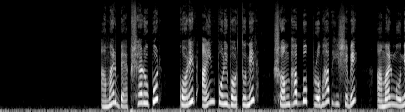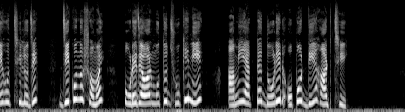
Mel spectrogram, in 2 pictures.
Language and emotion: Bengali, fearful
